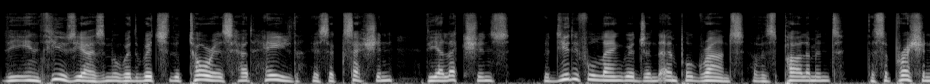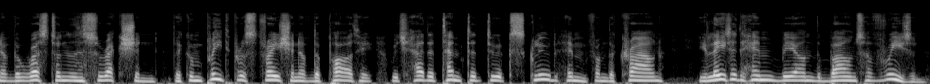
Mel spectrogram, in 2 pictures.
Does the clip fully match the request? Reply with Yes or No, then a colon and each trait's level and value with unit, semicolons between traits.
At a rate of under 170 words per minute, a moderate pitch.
Yes: average, 160 wpm; medium, 175 Hz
